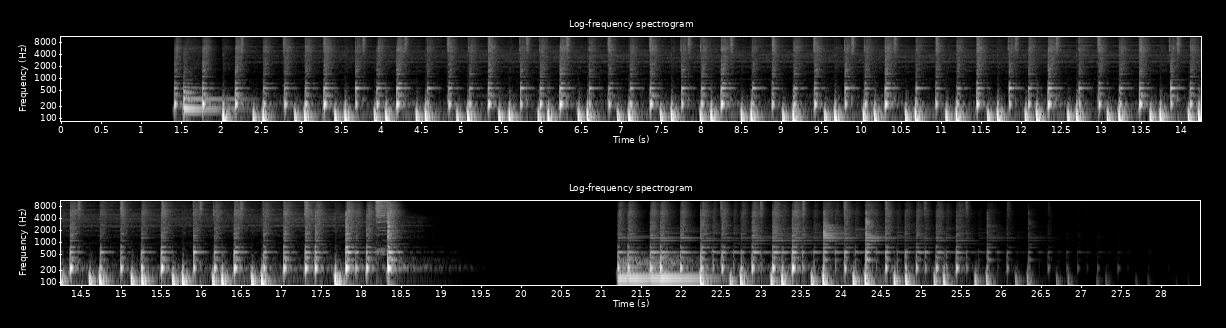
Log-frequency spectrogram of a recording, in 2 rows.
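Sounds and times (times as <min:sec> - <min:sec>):
Latin samba music: 0:01.6 - 0:17.6, 0:21.2 - 0:26.6.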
